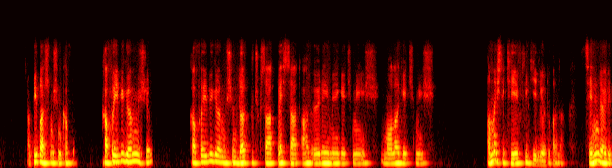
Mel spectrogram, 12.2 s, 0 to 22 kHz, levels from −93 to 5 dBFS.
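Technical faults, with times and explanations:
The speech comes through Opus voice compression with the full audio band retained, and apart from the light softening that this coding leaves, the signal shows no technical faults.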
